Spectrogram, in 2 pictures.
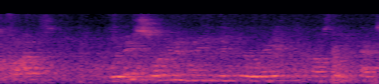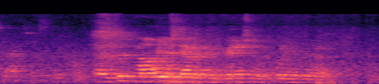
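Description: A man speaks through loudspeakers in a large echoing hall.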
